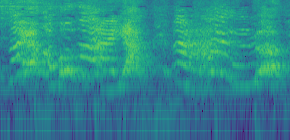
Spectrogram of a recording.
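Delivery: very high, wailing sobs; shrieking, tearful tantrum; crying. Acted. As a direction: bawl like a humiliated spoiled child. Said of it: "Itu anakku kenapa nangis?".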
